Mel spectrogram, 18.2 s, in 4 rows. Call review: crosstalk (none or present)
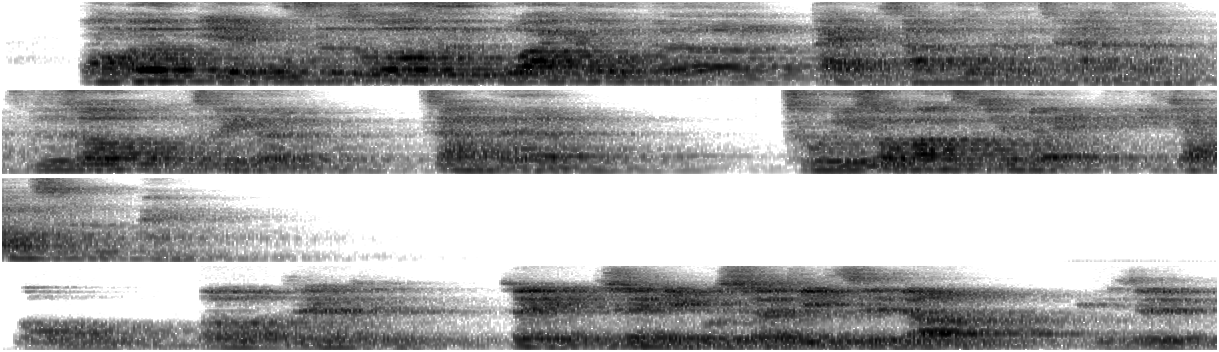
none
